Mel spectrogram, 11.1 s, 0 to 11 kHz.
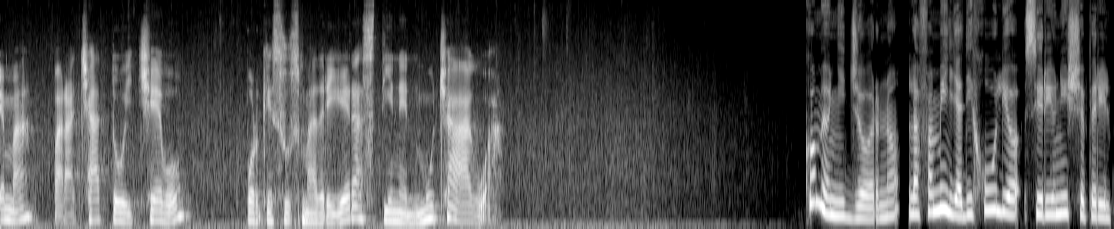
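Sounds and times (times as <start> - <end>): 
speech: 0.0 - 5.1, 8.1 - 11.1
steady rain spattering on surfaces: 0.0 - 7.8.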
